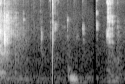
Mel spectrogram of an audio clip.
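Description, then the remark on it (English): Someone eating Lindt dark sea salt caramel chocolate: quiet, moist chewing with a few crisp clicking bites and crackles scattered over under two seconds, with no talking. “and we're going to be talking about intraventricular tumours today, while we eat some chocolate.”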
